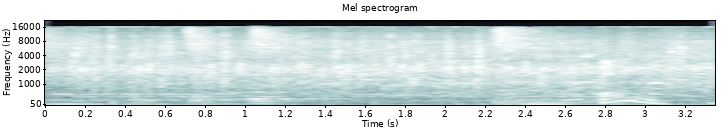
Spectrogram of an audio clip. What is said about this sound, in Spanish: Una eh, ovación, fuerte ovación y unánime la ovación. totalmente. Ahí la ovación para Sebastián Castella, unánime, sin duda.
